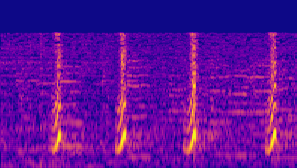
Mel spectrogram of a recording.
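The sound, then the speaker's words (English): A voice imitates a dog barking on request: four short, upward-sliding yelps, evenly spaced about two-thirds of a second apart, moderately loud over a quiet background, with no other talking. “Can you bark? Bark.”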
